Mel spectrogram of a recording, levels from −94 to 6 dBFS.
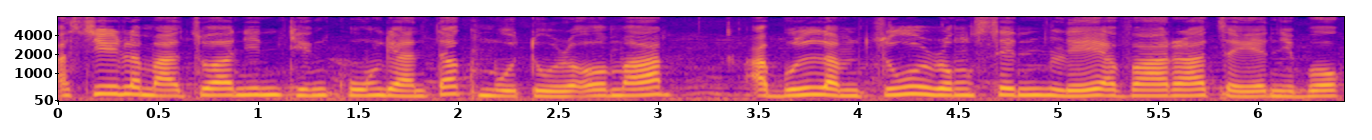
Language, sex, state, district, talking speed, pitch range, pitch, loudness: Mizo, female, Mizoram, Aizawl, 235 wpm, 200-230 Hz, 215 Hz, -14 LUFS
